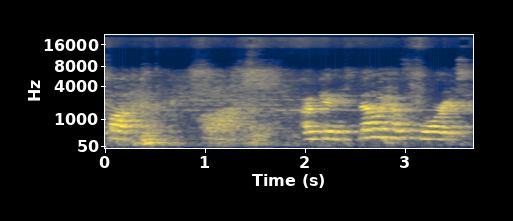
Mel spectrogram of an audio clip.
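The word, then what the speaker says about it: факт: Just don't forget T at the end. F, A, K, T. Let's say fact.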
